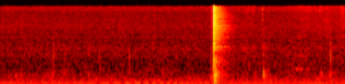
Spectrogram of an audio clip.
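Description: A single sharp click about two and a half seconds in, followed by a much fainter click half a second later, over a low steady hum.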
